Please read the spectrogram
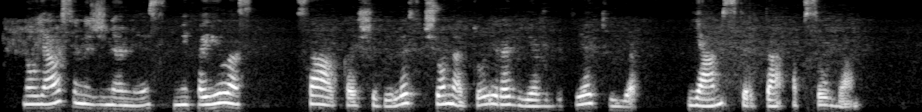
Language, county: Lithuanian, Vilnius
